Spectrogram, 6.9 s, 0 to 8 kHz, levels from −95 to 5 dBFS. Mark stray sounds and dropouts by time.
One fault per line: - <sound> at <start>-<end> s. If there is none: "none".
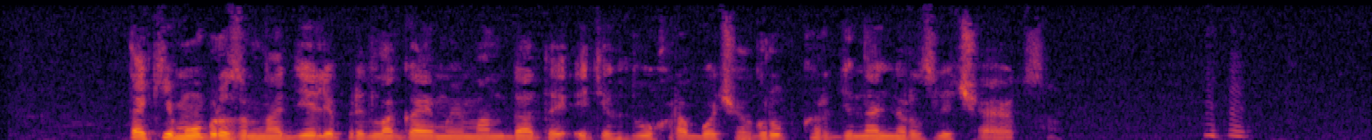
- laugh at 6.0-6.3 s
